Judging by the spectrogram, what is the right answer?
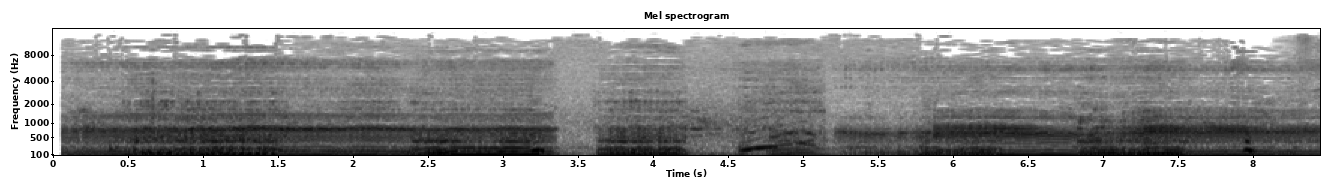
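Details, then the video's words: Snarling dogs growling aggressively: a continuous, deep, rumbling growl with rough layered overtones, briefly breaking off near the middle before resuming just as harsh. "Growling Snarling Dogs"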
